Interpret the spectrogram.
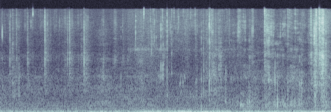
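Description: A person chewing a mouthful of sushi, picked up close by a clip-on microphone: soft, wet mouth sounds with many small irregular clicks.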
